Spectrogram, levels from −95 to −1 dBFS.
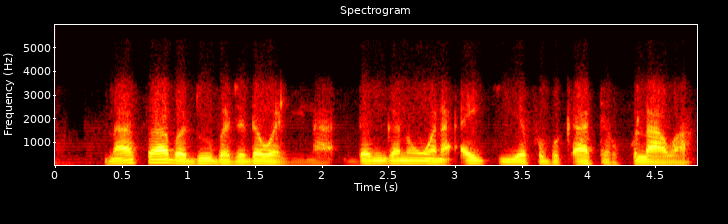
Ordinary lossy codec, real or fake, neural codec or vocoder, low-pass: none; real; none; 5.4 kHz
